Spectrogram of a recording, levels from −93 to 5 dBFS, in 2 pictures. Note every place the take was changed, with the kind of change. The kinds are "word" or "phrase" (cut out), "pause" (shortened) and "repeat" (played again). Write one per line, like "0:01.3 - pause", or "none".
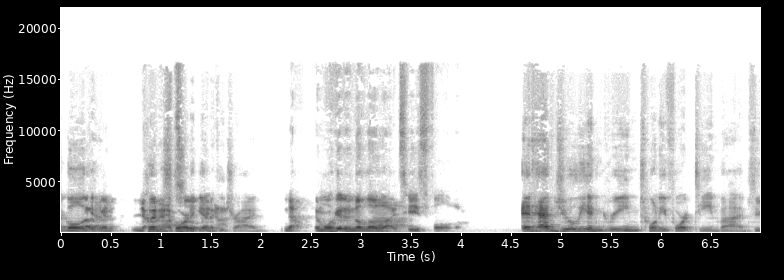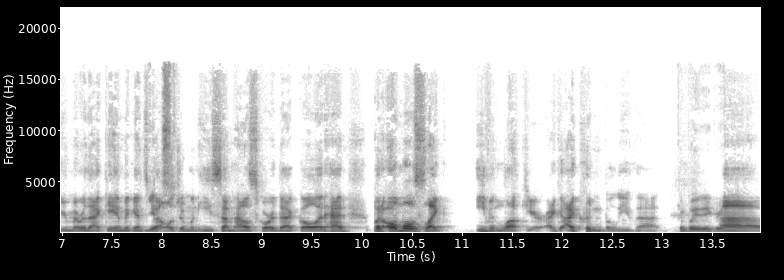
none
